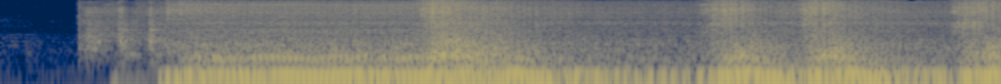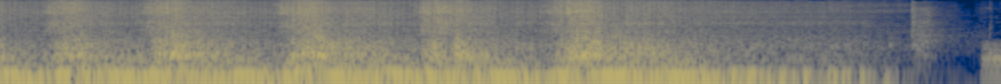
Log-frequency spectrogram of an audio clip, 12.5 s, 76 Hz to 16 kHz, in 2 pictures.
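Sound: Kaisar Ruby 250 cc V-twin motorcycle engine revving

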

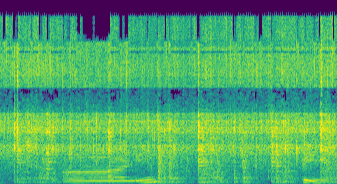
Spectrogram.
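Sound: green chilli, ginger-garlic paste, cumin, mustard frying in wok

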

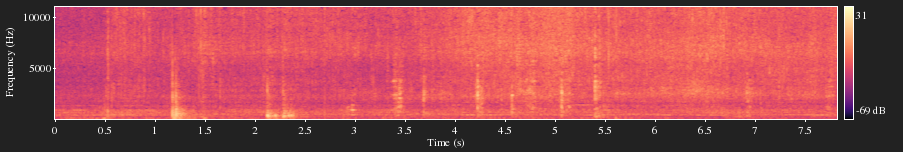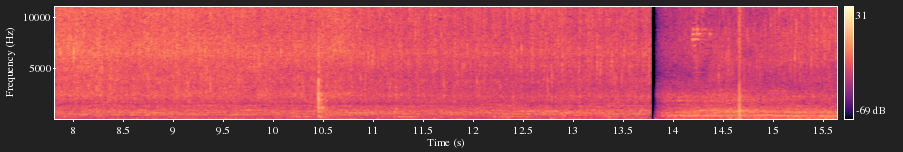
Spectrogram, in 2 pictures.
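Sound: onions sautéing and being stirred in a pan

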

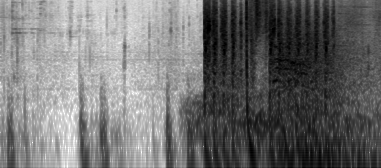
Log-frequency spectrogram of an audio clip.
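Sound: gunfire in Modern Warfare III video game

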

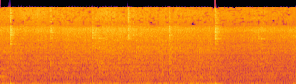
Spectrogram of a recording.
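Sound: stirring okra (bhindi) frying in a pan

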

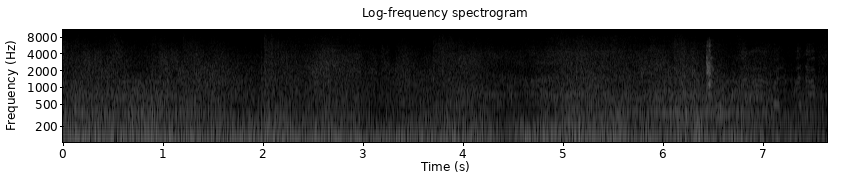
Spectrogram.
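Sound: ship cannons firing in a video game

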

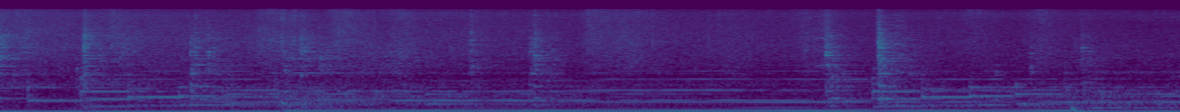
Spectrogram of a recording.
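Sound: stirring parsley into sauce in a pan

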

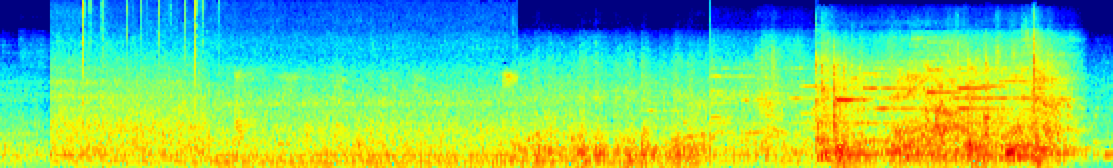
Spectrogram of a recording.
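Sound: overnight sleeper train running from Osaka to Tokyo

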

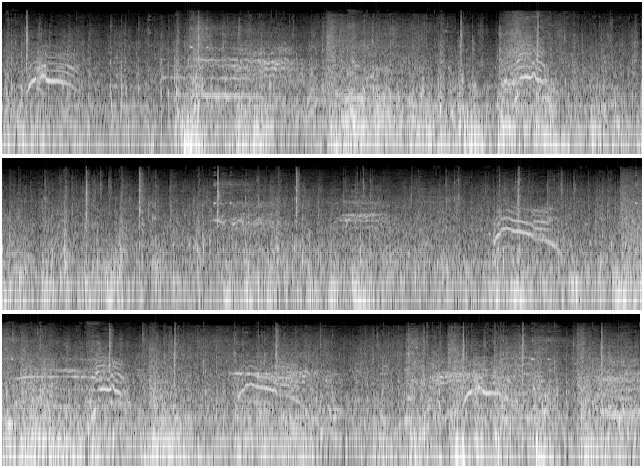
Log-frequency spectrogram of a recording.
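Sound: horse-drawn cart in video game Assassin's Creed Syndicate

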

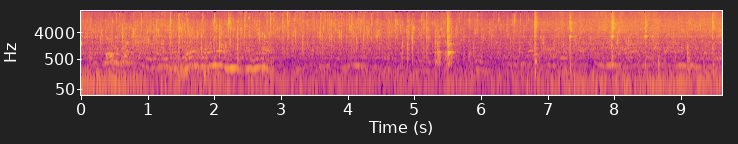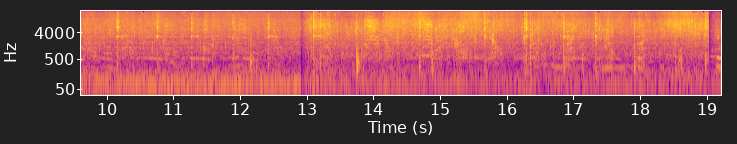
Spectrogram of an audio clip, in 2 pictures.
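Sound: dried fish frying and being stirred in pan

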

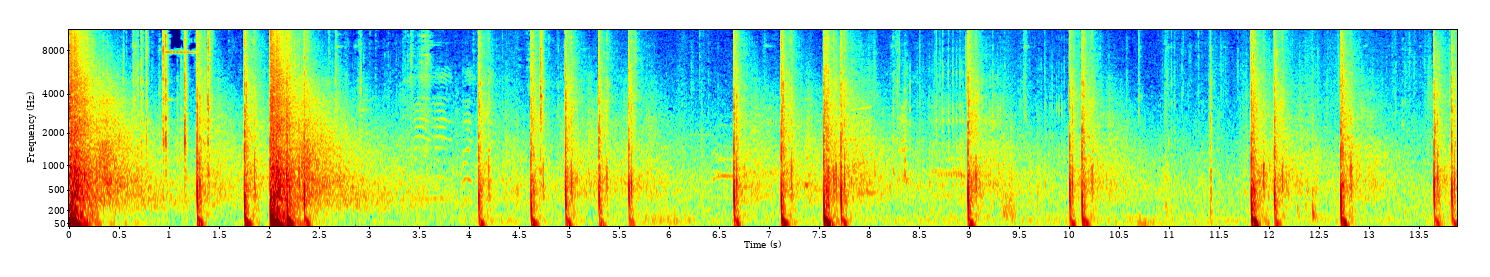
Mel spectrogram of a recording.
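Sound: gunfire from a firing squad

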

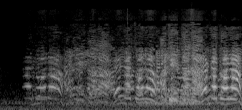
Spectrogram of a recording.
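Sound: crowd of party workers celebrating in Nashik

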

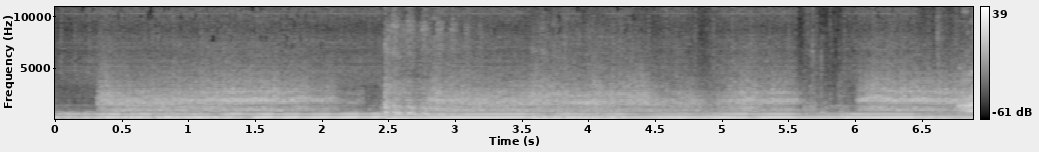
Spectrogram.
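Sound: turbo Toyota Trueno AE86 drifting, tires skidding, in video game Apex Point

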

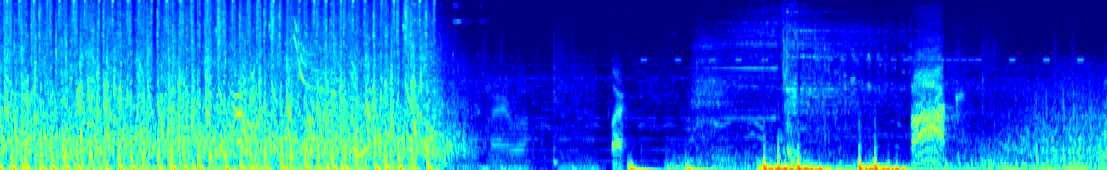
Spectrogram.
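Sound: gunfire in a video game

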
